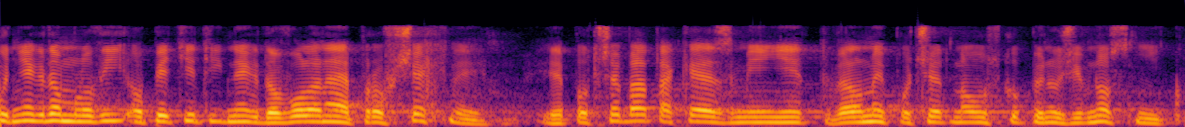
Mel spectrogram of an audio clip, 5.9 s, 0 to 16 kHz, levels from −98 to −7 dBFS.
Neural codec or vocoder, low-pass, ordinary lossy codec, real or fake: none; 7.2 kHz; AAC, 64 kbps; real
